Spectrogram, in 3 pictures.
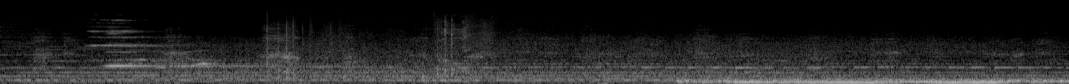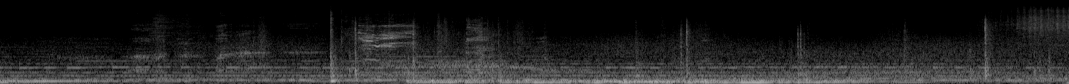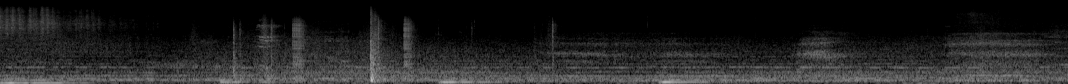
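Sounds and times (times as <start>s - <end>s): sustained low film score tones: 0.0s - 32.0s.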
